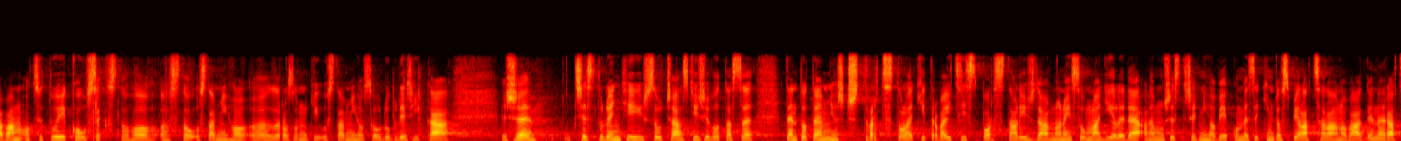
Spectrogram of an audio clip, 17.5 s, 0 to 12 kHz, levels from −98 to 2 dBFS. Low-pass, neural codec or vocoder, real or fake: 7.2 kHz; none; real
